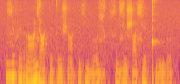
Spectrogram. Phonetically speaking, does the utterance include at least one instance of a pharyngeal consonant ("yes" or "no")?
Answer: no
